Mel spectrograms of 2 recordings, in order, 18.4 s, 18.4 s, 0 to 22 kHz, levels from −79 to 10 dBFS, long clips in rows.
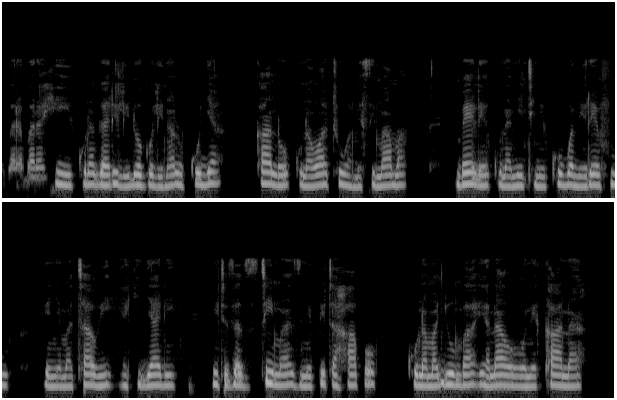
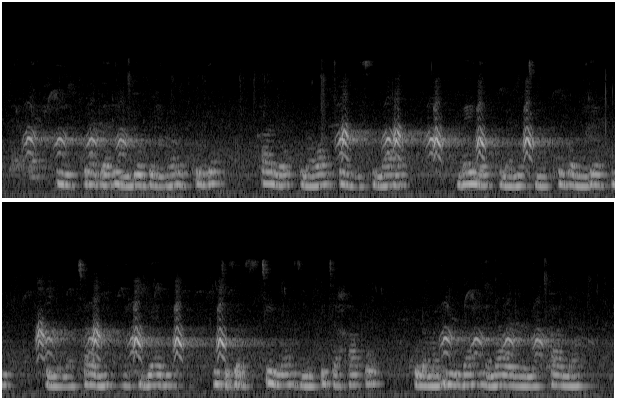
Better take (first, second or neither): first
